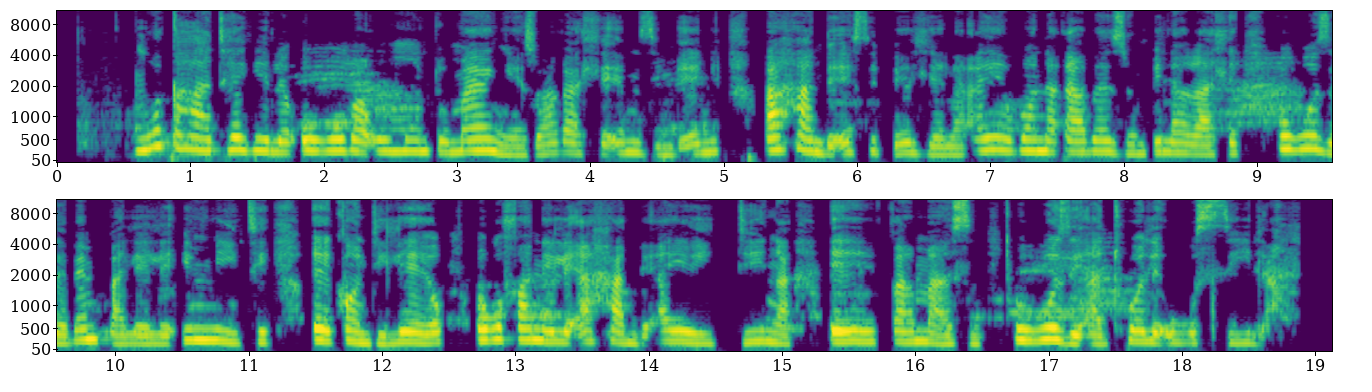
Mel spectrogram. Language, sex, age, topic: North Ndebele, female, 36-49, health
